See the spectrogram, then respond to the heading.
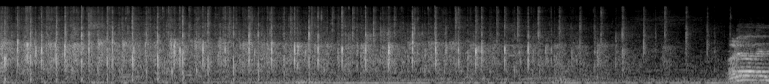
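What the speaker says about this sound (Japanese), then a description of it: "大きな拍手をお見送りくだされ。" Sustained crowd applause at an outdoor samurai-troupe stage show at Kumamoto Castle's Josaien, a dense wash of many hands clapping throughout before a louder burst right at the end.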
